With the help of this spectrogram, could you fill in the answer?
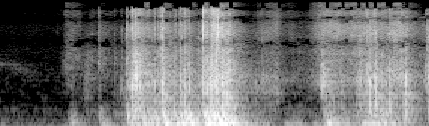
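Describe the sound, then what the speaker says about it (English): A deck of cards is shuffled close up after a brief silence, giving a quick riffling burst, a short pause, then a second softer run of flicking cards. "And get a nice shuffle with these cards."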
